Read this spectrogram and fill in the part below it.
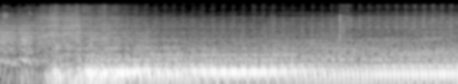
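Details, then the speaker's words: Truck that wasn't running right, crank position sensor code, before sensor replacement: cranks briefly then catches slowly into a low, uneven, shaky idle with a wobbling beat; hard starting and rough running. "And it starts a little hard there too, as you could probably hear."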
